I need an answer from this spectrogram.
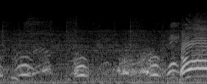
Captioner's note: dogs barking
